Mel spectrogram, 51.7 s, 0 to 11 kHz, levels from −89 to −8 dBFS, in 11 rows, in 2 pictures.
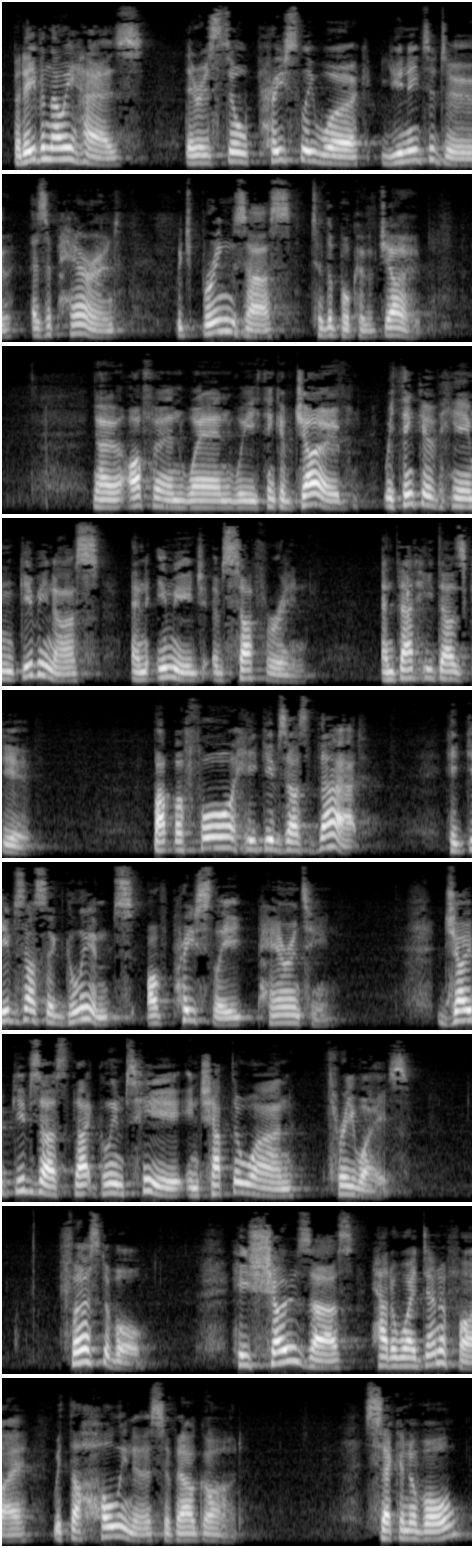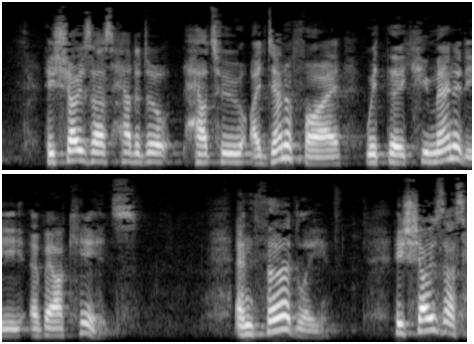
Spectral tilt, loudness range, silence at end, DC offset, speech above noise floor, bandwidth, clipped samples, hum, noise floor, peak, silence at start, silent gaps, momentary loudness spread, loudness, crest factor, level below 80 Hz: -4.5 dB/octave; 5 LU; 0 s; under 0.1%; 44 dB; 10 kHz; under 0.1%; none; -65 dBFS; -2 dBFS; 0.15 s; none; 13 LU; -22 LUFS; 22 dB; -82 dBFS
